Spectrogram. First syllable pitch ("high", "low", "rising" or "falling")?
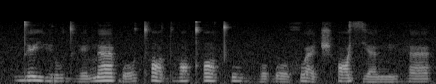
high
